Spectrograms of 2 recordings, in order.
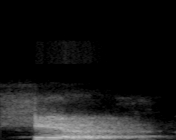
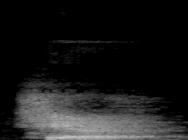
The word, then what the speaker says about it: her: Pero en inglés sí, y en este caso tratemos de pensar que esa H para nosotros sería una J, entonces sería her, ¿ya?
